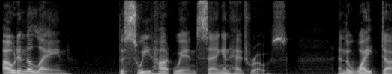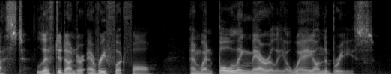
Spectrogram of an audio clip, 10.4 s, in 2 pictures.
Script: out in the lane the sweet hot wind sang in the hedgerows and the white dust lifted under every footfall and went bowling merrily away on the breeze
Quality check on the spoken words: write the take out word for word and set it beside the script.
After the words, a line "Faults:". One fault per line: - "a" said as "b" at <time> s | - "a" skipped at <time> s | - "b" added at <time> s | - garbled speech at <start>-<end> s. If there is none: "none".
out in the lane the sweet hot wind sang in hedgerows and the white dust lifted under every footfall and went bowling merrily away on the breeze
Faults:
- "the" skipped at 3.1 s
